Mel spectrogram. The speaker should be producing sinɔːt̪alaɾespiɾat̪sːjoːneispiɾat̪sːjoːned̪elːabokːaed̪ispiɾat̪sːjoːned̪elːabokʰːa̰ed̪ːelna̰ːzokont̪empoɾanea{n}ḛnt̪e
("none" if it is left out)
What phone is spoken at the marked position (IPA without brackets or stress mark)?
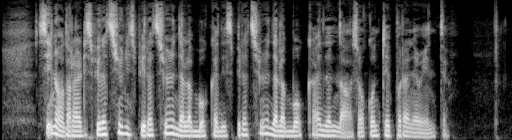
m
